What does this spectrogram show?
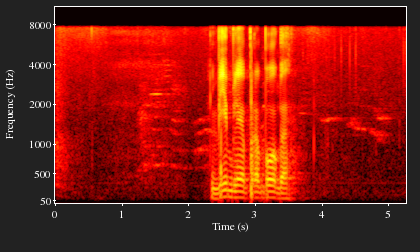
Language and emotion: Russian, neutral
